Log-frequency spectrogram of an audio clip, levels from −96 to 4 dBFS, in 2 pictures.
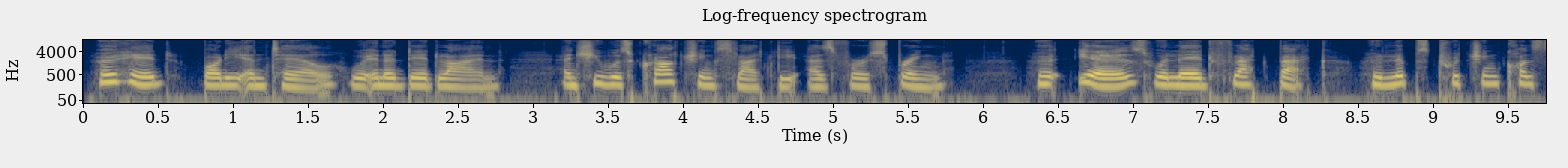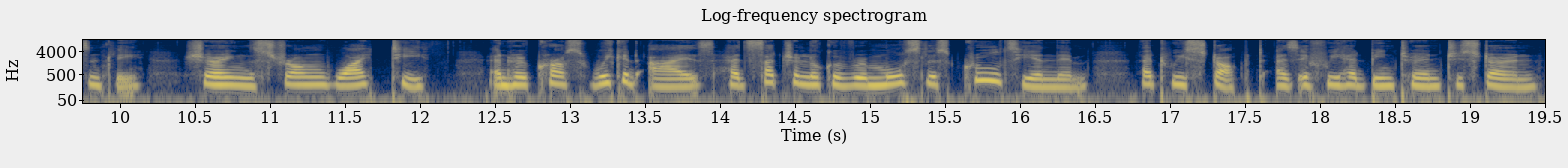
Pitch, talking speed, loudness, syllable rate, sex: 200 Hz, 180 wpm, -20 LUFS, 4.7 syllables/s, female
